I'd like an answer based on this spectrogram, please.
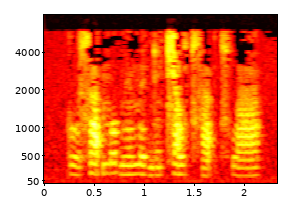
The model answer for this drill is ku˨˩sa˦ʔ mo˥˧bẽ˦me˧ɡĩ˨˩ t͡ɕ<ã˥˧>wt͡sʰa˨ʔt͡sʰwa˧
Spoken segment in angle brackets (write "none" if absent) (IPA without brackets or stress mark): a˥˧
